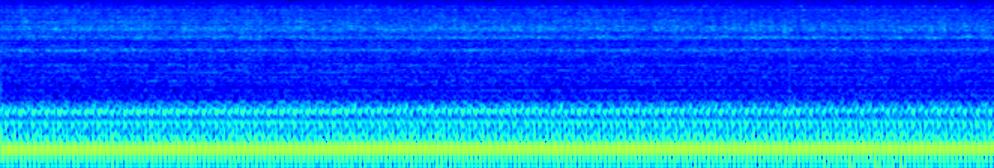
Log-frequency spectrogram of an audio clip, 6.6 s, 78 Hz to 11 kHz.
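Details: Restored 1973 Jaguar E-Type Series 3 V12, about 1,000 miles since restoration, unstarted for a week, cold start: settles into smooth, even fast idle, deep steady hum, no knocks or misses.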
